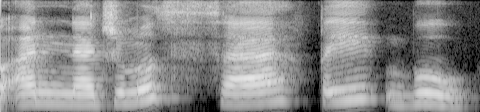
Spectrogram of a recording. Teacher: یہاں پر الف لام پورے کا پورا ڈراپ ہو جائے گا کیونکہ ہم اس سے شروع نہیں کر رہے نا، اس کو ملا کے پڑھ رہے ہیں پچھلے لفظ سے جو اس سے پہلے ہے.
